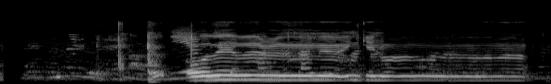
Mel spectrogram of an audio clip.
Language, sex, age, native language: Icelandic, male, 15, Icelandic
